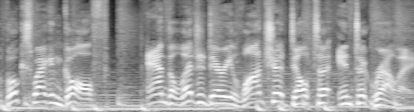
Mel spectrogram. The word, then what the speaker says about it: Lancia: legendary lancha Delta integral are you sure it's not pronounced Lancia look it up tuty look it up I'm just messing with you I know everyone tries to correct us on that pronunciation hey I don't speak Italian so my pronunciation isn't perfect but it's not pronounced Lano welcome back to the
